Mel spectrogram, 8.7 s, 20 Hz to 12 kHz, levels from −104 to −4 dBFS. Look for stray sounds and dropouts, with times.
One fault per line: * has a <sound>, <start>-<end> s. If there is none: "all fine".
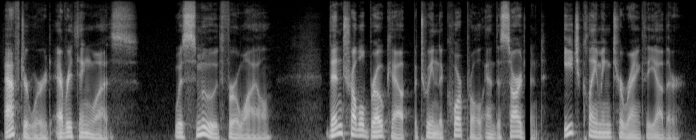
* has a dropout, 6.6-6.6 s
